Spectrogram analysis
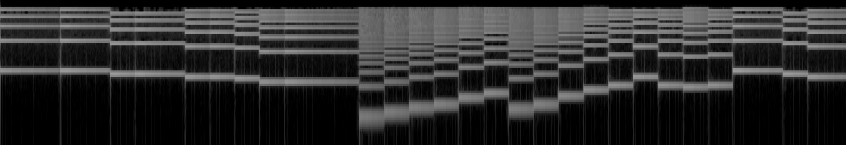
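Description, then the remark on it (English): A garbage truck's musical jingle in Taiwan, signalling that the garbage truck is coming, plays a bright, electronic chime-like melody: a few slow descending notes, then a quicker run of rising and falling tones in a steady rhythm, with no talking. “No, that's the garbage truck music in Taiwan.”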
